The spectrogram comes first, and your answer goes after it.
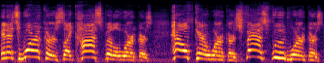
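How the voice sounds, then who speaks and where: A woman's high voice with very wide pitch swings at a moderate pace, over noticeable background noise. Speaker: political candidate. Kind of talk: campaign rally speech. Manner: animated.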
